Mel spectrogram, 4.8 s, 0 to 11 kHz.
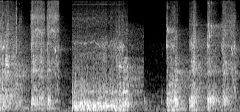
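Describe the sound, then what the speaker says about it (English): Loud grinding drill bursts biting into metal, drilling 17/32-inch holes for a fifth wheel hitch installation kit, starting and stopping several times with short pauses between runs. "We can go ahead and drill out our holes."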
